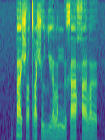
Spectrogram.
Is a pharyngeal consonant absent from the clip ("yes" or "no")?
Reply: no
